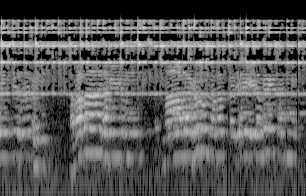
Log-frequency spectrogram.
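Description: Brass hand bell (ghanta) rung steadily during aarti, its ringing unbroken, over a voice chanting in phrases of a second or so with short pauses.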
